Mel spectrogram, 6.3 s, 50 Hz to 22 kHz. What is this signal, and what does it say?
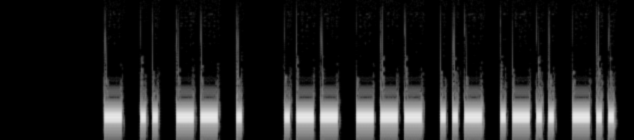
Morse code, heard as a keyed tone, about 20 wpm, 700 Hz. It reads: TIME WOULD
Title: Sentences from Top 1000 Words - Review Part 5 - 20wpm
